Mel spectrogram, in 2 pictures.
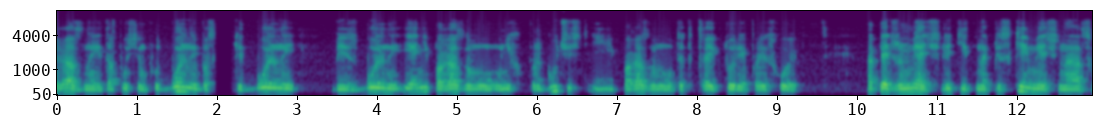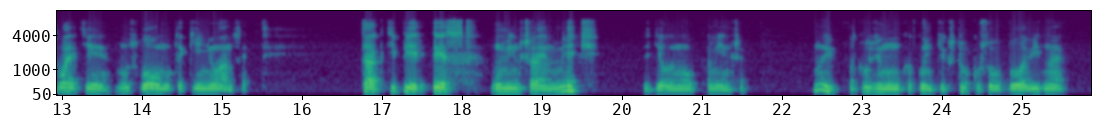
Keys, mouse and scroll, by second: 18.0 s, 23.6 click.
